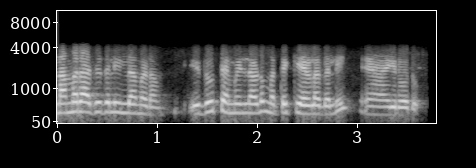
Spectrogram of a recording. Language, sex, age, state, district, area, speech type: Kannada, female, 30-45, Karnataka, Chamarajanagar, rural, conversation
